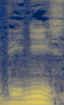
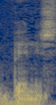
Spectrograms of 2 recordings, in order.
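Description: First: The first vowel sounds like 'ih'. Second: The first vowel sounds like 'eh'. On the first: "ビニースだけど発音はね" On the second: "マーチャントベニスだけど"

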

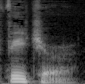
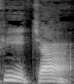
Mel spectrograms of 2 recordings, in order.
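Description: First: The ending has an open, throaty English vowel. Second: The word is said with Japanese katakana sounds. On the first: The speaker calls it right. "ベロを下に落として喉の奥をお医者さんに見せる感じでして、あーと言わないといけません" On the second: The speaker calls it wrong. "これをフィーチャーと言ったらダメです"

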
